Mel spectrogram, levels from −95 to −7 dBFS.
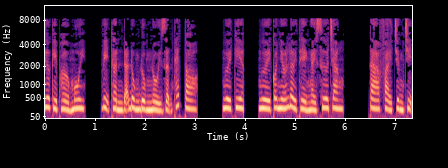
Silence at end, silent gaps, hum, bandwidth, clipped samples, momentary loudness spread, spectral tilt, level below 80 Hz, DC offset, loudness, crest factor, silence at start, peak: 0 s; 0.86-1.08 s, 3.14-3.51 s, 4.09-4.23 s, 6.04-6.45 s; none; 8.8 kHz; under 0.1%; 8 LU; -6.5 dB/octave; -52 dBFS; under 0.1%; -20 LUFS; 14 dB; 0 s; -6 dBFS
